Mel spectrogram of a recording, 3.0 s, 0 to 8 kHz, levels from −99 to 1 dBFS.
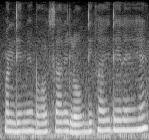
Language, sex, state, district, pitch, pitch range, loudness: Hindi, female, Chhattisgarh, Raipur, 195 Hz, 185-215 Hz, -13 LUFS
